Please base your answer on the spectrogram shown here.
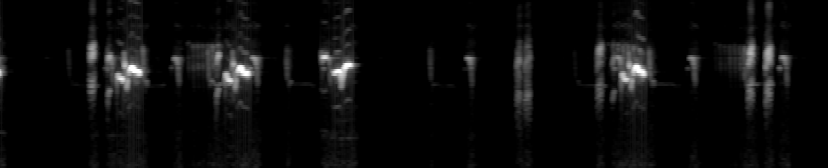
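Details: Lure for trapping sooty-headed bulbuls: an irregular run of chattering, liquid phrases, some paired closely, mixed with soft separate chirps and brief pauses.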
